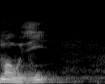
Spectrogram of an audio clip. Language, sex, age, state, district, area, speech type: Bodo, male, 60+, Assam, Kokrajhar, rural, read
